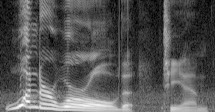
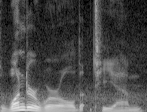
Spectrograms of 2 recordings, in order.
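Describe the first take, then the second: First: It is said in an excited, enthusiastic way. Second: It is said in a plain, flat way. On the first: The speaker calls it right. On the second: The speaker calls it wrong.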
